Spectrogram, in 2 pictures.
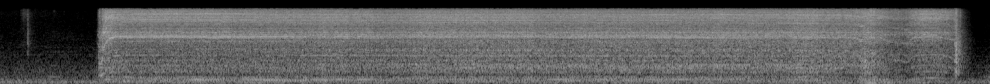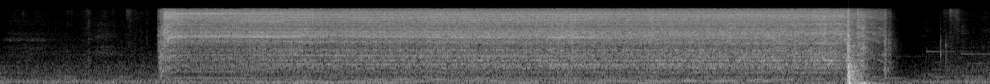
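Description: A cordless drill whirs loudly as it bores into metal.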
